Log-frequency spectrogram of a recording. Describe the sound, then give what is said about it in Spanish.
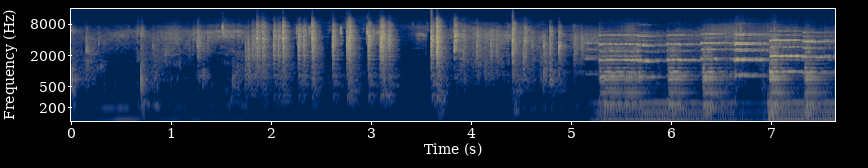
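A door in a castle being closed: a run of creaking, clattering mechanical clicks and knocks, with a heavy latch-like thud, then sustained music swells in and continues. “La gallarda figura de Calimán desaparece al ser cerrada la puerta.”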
